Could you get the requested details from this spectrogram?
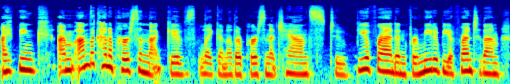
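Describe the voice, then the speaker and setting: An eighteen-year-old woman from Chile hosting a youth panel discussion in a studio, talking things through in a reflective, unhurried way. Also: medium pitch, dry recording.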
